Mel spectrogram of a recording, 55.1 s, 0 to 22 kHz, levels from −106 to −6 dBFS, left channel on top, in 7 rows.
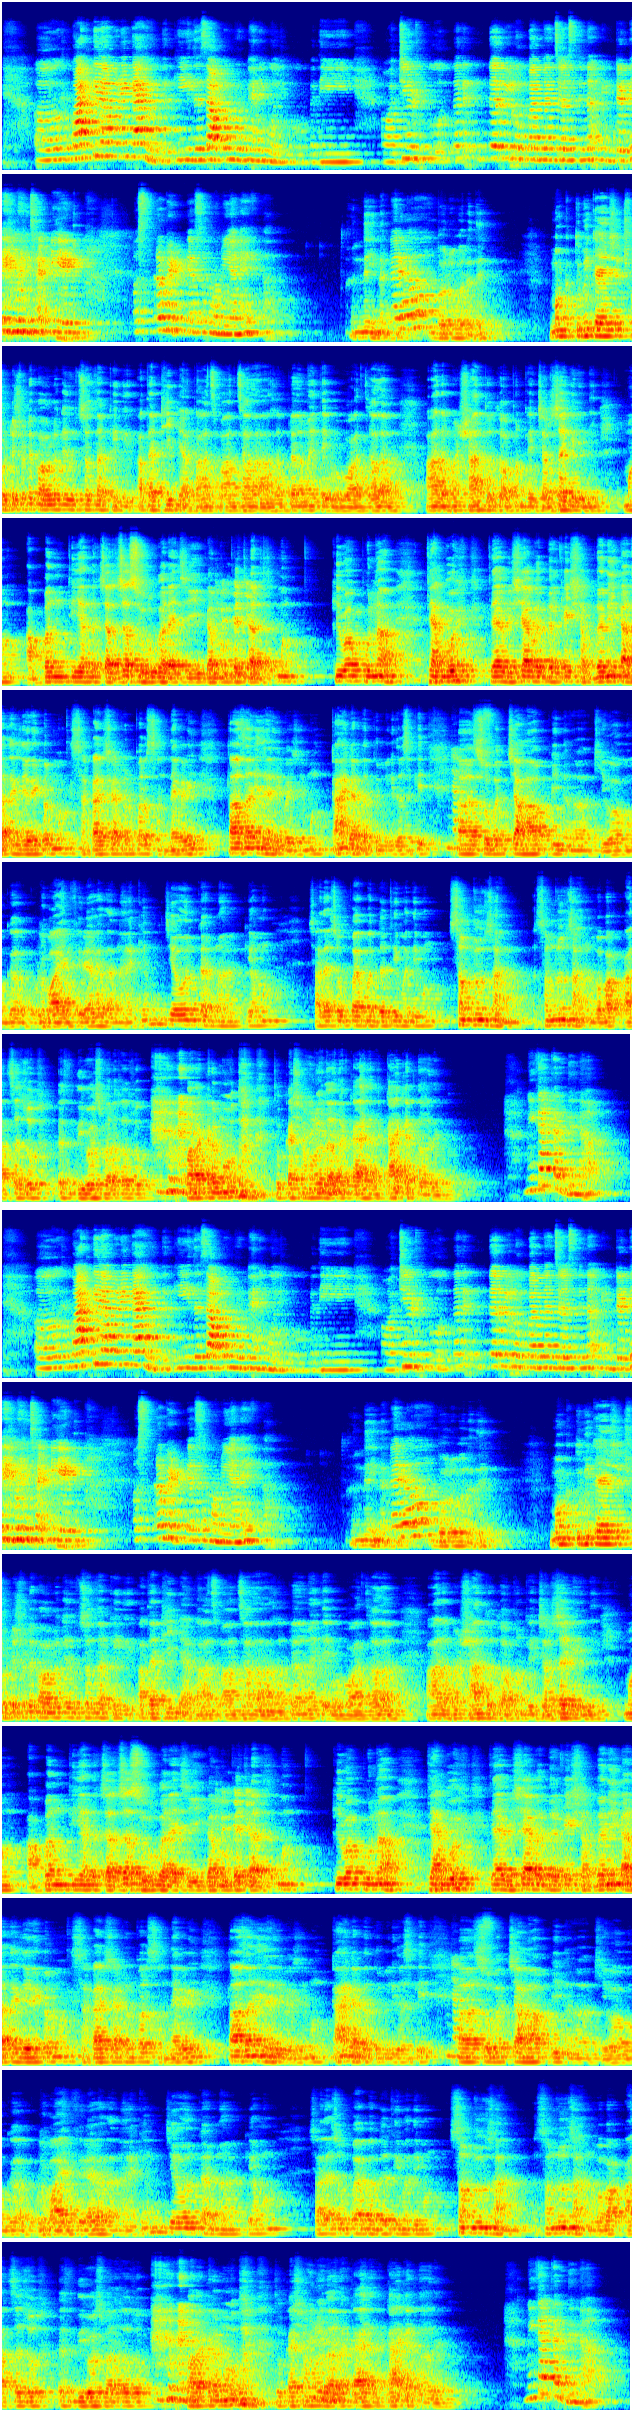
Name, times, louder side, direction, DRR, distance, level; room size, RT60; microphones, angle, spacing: voice 1, 0.0-5.8 6.1-9.1 9.5-11.2 12.7-13.2 26.2-26.6 37.0-37.5 39.8-40.0 49.1-49.7 51.1-51.4 53.5-54.6, equal, ahead, -7 dB, 0.6 m, -26 dB
voice 2, 12.2-12.9 13.2-13.9 14.7-27.2 27.8-42.7 43.3-45.8 46.1-49.0 49.6-52.8, left 1 dB, 55° left, -2 dB, 0.4 m, -23 dB
2.1 x 2.0 x 2.9 m, 1.1 s
head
